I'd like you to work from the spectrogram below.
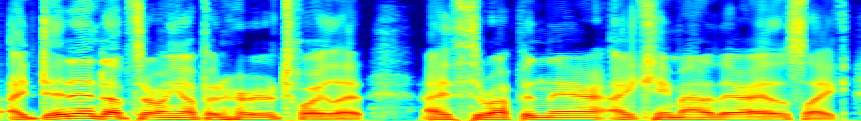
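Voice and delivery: normal talking voice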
